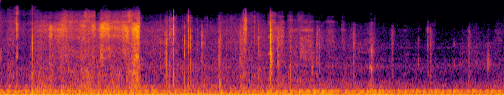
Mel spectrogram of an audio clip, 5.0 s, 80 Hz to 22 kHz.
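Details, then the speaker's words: Ford F-150 pulling away: a deep, loud, raspy rumble swells. The exhaust runs open because the muffler and tailpipe slid off the exhaust pipe. "Raspy exhaust, man. Time to jump on it."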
